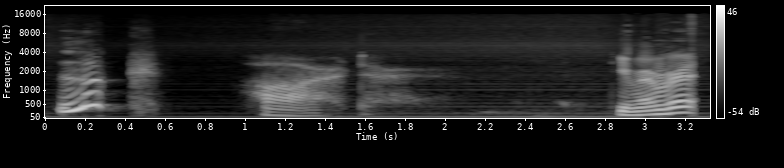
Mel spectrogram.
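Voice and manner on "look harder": put-on slow, drawn-out whisper in a thick accent; Rafiki's thick accent, hushed and stretched out. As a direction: wise seer's thick accent, whispered slowly. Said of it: "He says it with that great thick accent".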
